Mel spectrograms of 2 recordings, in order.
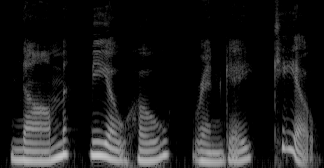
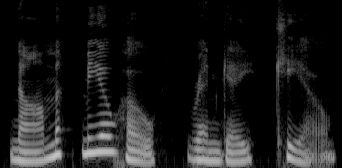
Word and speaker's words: Nam-myoho-renge-kyo: it's a wonderful chant and here it is nam-myoho-renge-kyo nam-myoho-renge-kyo and once more nam-myoho-renge-kyo so here's how you spell it and I think it's the real spelling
